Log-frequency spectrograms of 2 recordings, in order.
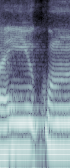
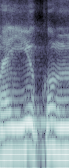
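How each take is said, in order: Both takes have the same delivery.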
